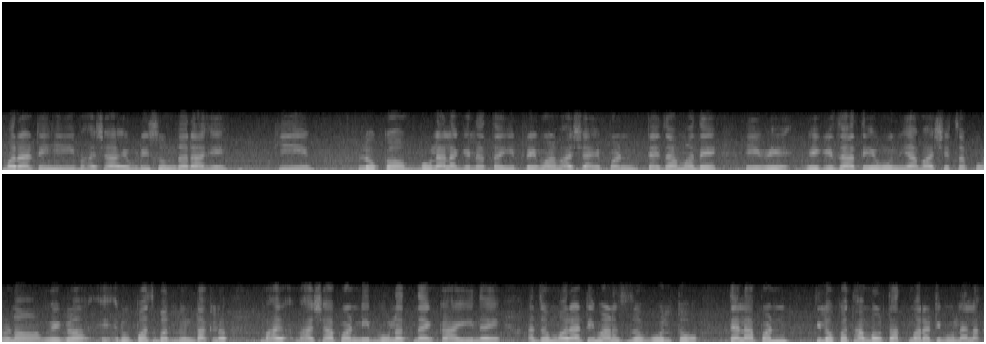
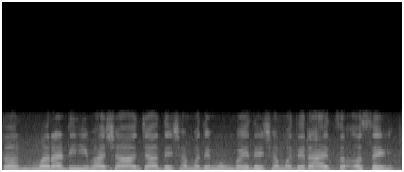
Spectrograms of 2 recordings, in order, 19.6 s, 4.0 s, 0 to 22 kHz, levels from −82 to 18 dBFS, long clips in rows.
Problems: constant background noise, background conversations at intervals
